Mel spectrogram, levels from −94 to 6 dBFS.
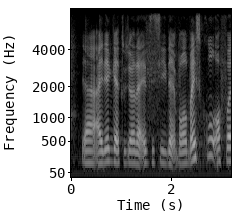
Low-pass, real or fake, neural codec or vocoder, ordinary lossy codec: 7.2 kHz; real; none; none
